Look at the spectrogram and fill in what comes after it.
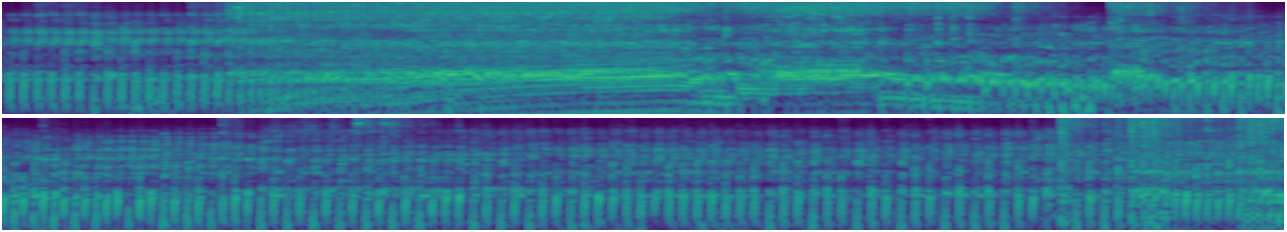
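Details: Mini bike single-cylinder engine revving: loud, raspy revs rising and falling then settling to fast harsh idle; owner says it recently got louder, cause unknown.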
